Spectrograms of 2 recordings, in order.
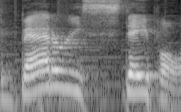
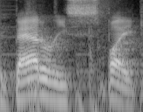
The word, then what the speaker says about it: Batterystaple: easy thing to pronounce no it's battery staple I keep wanting to say battery Spike it's battery staple games this is their this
